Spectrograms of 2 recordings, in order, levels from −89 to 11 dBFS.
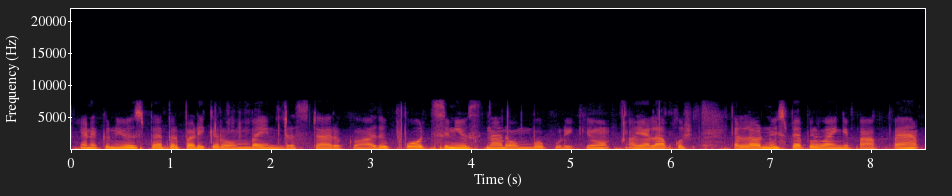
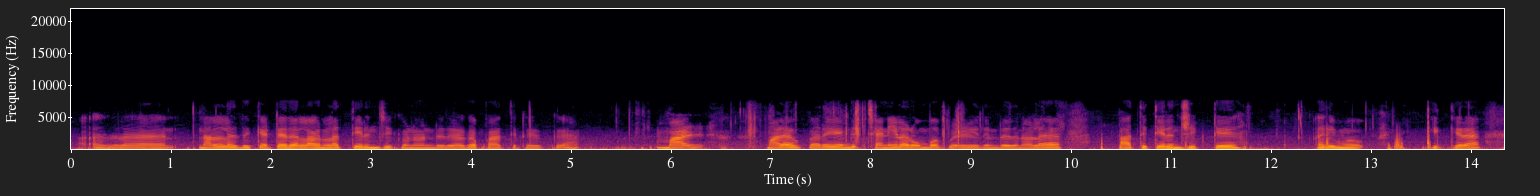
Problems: constant background noise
